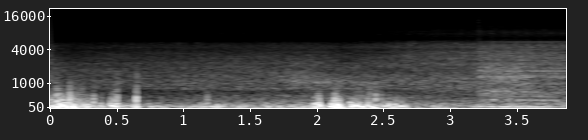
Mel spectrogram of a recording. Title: 2006-2011 honda civic Click noise when turning steering wheel,8th gen cv axle replacement 08 civic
